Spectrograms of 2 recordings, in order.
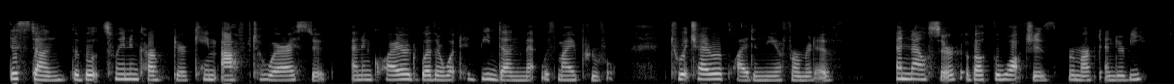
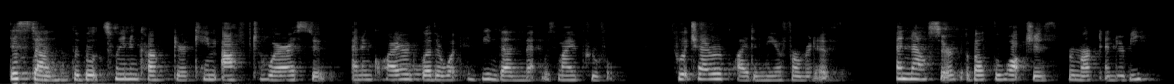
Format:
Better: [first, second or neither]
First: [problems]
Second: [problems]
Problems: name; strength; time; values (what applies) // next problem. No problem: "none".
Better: first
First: none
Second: noise reduction (neural mask model DeepFilterNet 3)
